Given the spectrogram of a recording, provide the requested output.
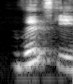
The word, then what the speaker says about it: Tuszynski: to say her name but is it tazinski is that how you say it tazinsky you name all right good good good perfect um all right well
